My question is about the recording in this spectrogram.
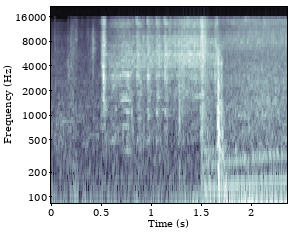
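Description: A car engine starts: a brief cranking burst about two-thirds of the way in, then a steady low idle rumble to the end. Softer clunks and rustling come before it.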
